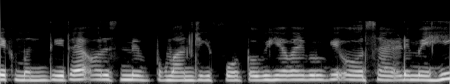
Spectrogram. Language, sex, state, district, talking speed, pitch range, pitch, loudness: Hindi, female, Haryana, Jhajjar, 225 wpm, 195-215 Hz, 205 Hz, -15 LUFS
